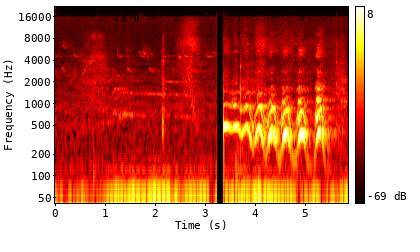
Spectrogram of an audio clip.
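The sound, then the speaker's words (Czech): A dog in Nezdice howls loudly in a long, wavering cry that rises and falls in pitch several times, after a few quieter, faint sounds at the start. “Tak, jsme u dalšího psa.”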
